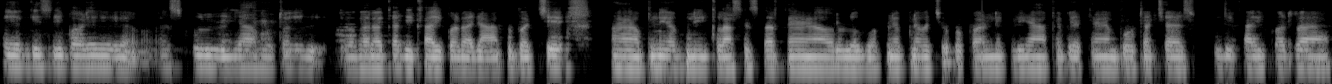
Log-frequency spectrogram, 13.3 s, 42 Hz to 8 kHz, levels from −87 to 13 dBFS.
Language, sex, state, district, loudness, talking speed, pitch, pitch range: Hindi, male, Bihar, Gopalganj, -28 LUFS, 170 wpm, 115 Hz, 115-120 Hz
